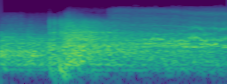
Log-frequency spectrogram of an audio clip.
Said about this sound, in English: But while recording, Jack hears a car skidding and a tire blow out.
